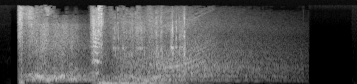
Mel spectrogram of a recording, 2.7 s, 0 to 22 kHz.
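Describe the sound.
Shackleshot, a hero ability effect from the video game Dota 2: a sudden, forceful whooshing blast with a second sharp crack just after, then a rumbling tail that fades over about two seconds.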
